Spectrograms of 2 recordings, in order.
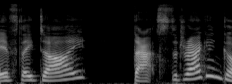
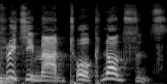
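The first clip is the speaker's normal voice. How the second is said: slow, louder caveman; 2 semitones higher, 7 dB louder, slower than usual. Acted. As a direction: drag out the caveman words.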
